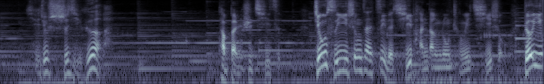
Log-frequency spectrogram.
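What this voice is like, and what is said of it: Usual voice. Nothing is said of it.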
